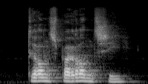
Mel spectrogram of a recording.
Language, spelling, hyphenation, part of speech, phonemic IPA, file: Dutch, transparantie, trans‧pa‧ran‧tie, noun, /ˌtrɑnspaˈrɑn(t)si/, Nl-transparantie.ogg
- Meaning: transparency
